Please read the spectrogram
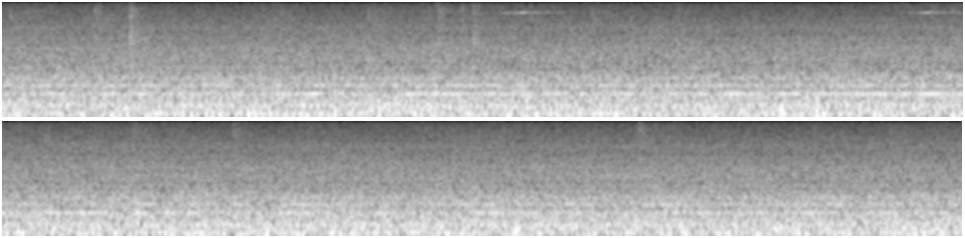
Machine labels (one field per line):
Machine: fan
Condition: normal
